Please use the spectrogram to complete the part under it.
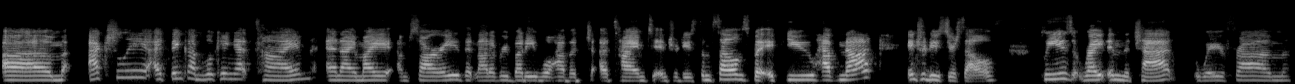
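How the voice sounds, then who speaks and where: A woman's voice: mid-range voice, normal speed, bright, forceful tone, dry recording, poor audio. A woman from Philadelphia presenting a live online workshop. She speaks in an upbeat, encouraging way, asks the audience to join in, and uses many fillers. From Philadelphia, United States. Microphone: video call microphone.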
